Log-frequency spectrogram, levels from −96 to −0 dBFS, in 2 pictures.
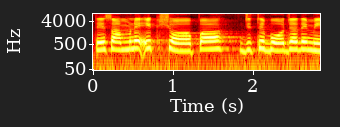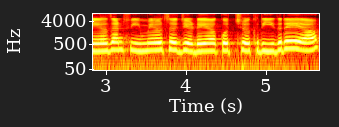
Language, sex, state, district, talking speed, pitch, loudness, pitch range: Punjabi, female, Punjab, Kapurthala, 170 wpm, 290 Hz, -11 LUFS, 275-315 Hz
